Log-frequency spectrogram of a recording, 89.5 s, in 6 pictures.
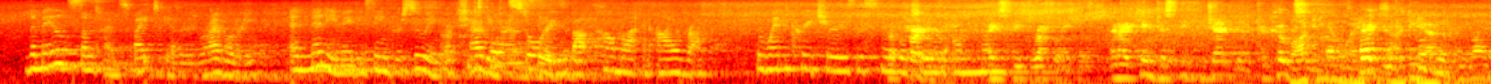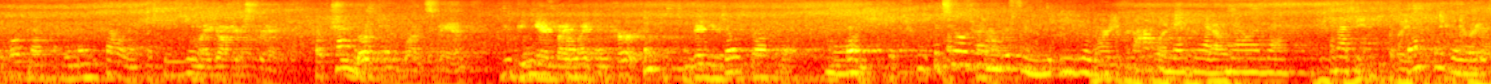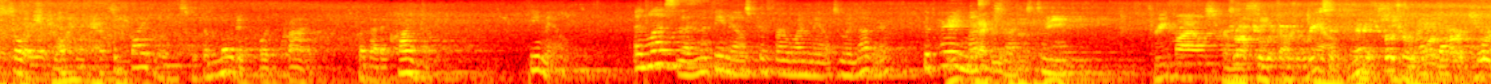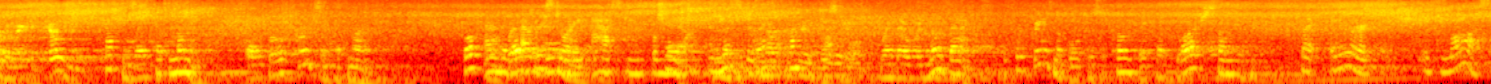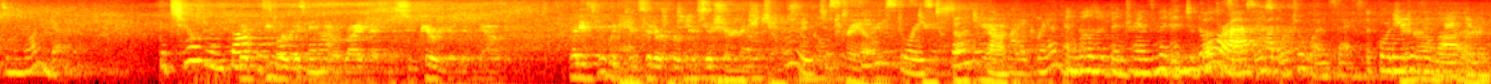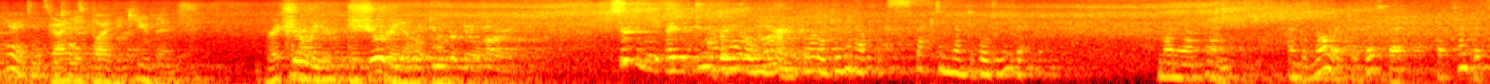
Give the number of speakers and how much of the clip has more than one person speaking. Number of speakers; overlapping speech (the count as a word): five, about 40%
